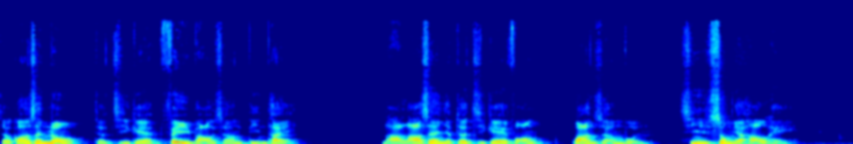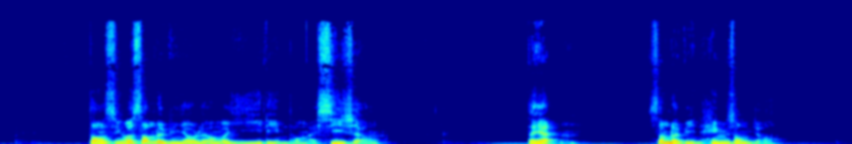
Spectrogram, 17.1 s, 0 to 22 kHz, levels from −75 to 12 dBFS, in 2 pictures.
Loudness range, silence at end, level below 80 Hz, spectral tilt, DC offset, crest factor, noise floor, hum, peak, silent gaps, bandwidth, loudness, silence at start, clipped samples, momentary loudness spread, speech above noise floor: 5 LU; 0.75 s; -56 dBFS; -7 dB/octave; under 0.1%; 16 dB; -78 dBFS; none; -8 dBFS; none; 19.5 kHz; -24 LUFS; 0 s; under 0.1%; 16 LU; 55 dB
